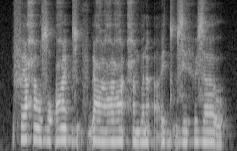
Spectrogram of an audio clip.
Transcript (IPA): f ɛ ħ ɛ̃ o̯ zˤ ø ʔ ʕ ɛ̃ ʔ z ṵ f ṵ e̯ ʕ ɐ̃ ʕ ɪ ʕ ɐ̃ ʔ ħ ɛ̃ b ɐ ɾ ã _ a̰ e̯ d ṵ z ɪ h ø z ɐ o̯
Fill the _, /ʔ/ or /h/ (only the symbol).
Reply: ʔ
